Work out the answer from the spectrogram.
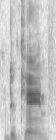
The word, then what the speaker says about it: Duquesne: How do you pronounce that? Is it a G5 school? Yeah, G5. Yeah. Duquesne.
